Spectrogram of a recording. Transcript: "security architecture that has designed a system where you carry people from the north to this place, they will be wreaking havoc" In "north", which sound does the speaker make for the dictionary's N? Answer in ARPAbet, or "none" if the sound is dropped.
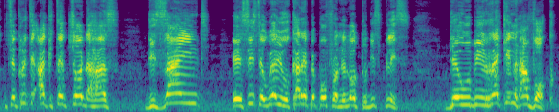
L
